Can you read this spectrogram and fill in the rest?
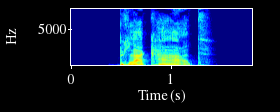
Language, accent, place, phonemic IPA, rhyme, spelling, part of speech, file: German, Germany, Berlin, /plaˈkaːt/, -aːt, Plakat, noun, De-Plakat.ogg
- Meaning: poster (piece of printed paper)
